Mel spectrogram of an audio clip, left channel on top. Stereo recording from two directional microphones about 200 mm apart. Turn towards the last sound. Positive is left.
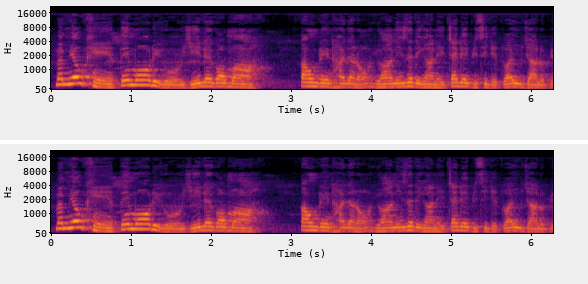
turn(degrees=5)  # may be behind; listen again after turning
